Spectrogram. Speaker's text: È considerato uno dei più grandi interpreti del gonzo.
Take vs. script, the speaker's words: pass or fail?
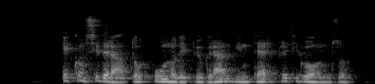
fail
